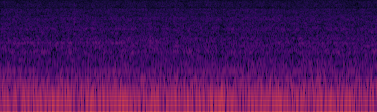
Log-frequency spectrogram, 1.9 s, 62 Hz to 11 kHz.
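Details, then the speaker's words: 2001 Chevy Silverado 1500 Z71 4.8 V8, warmed up at about 36 degrees: steady, even low rumble with no stumble. Normal idle; rough idle occurs only on cold start, sensor code stored, owner suspects intake manifold gaskets. "I'm not sure if it's the intake gaskets and take manifold gaskets and look see right now it's back to normal"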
